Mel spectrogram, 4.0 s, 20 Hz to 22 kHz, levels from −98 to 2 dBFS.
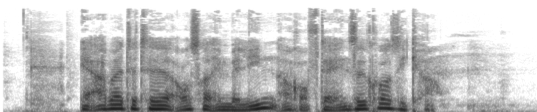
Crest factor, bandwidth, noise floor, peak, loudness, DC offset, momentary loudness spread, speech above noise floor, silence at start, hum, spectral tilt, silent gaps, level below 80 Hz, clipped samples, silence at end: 14 dB; 15.5 kHz; -51 dBFS; -4 dBFS; -19 LUFS; under 0.1%; 10 LU; 33 dB; 0.25 s; none; -7 dB/octave; none; -42 dBFS; under 0.1%; 0.75 s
